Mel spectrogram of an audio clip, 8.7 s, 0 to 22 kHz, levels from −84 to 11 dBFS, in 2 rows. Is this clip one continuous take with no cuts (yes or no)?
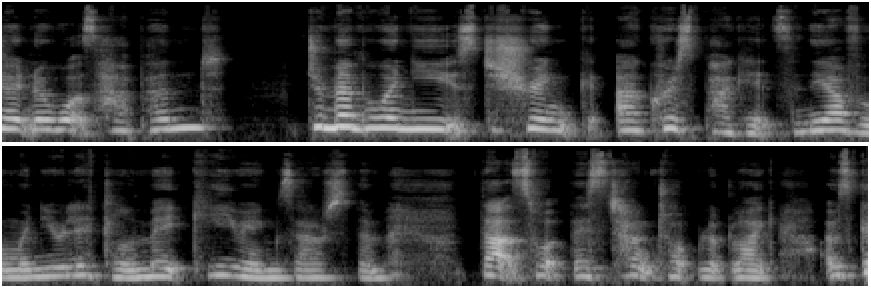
no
